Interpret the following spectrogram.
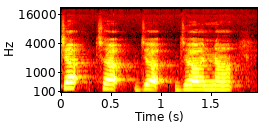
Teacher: दूसरा है तालव्य, च छ ज ज न, ये हमारी जीभ जो है वो तालु से टकराती है, तब जाकर ये ध्वनियाँ निकलती हैं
